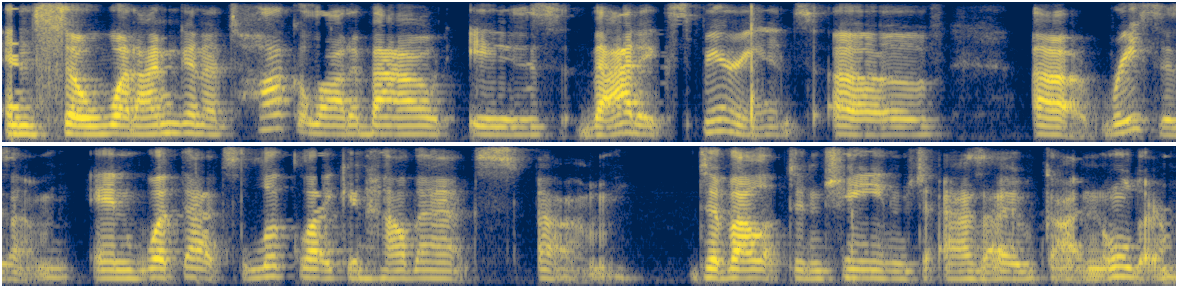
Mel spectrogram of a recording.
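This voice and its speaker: A woman's normal speaking voice, fairly low in pitch, with an American accent, fairly even intonation and a fairly slow pace. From US Northeast, Massachusetts (Easton). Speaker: psychologist, guest speaker. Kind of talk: lecture. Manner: casual, many fillers.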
